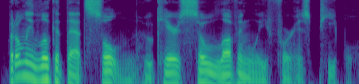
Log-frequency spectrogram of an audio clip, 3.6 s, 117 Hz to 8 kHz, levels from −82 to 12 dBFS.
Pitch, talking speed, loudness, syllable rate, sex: 100 Hz, 215 wpm, -19 LUFS, 5.5 syllables/s, male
